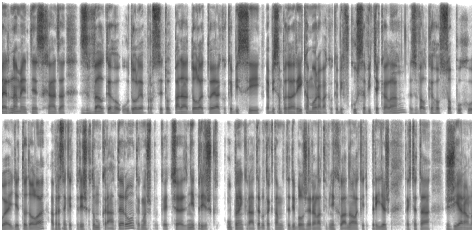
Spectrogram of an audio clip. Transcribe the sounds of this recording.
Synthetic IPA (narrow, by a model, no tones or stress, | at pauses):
pɛɾmamɛnt̪ɲɛsxaːd͡zazʋɛlkɛːɦɔʔuːd̪ɔlɪapɾɔscɛt̪ɔpad̪aːd̪ɔlɛt̪ɔjɛakɔkɛbisijabisɔmpɔʋɛd̪alɾɪɛkamɔɾaʋaakɔkɛbifkusɛʋicɛkalazʋɛlkɛːɦɔsɔpuxuaiɟɛt̪ɔd̪ɔlaapɾɛsɲɛkɛc̚pɾiːɟɛʃkt̪ɔmukɾʔa̰ːt̪ɛɾut̪aɡmaːʃkɛcɲɛpɾiːɟɛʃkuːpl̩ɲɛkɾaːt̪ɛɾut̪akt̪amft̪ɛd̪ibɔlɔʒɛɾɛlat̪iːʊɲɛxlad̪nɔalɛkɛcpɾiːɟɛʃt̪akcat̪aːʒɪaɾalnɔ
